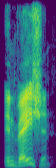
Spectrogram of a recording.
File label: Announcer Game Mode Invasion; Paladins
